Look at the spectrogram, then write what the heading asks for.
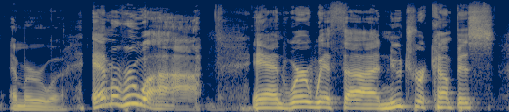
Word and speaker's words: Emeruwa: Today we've got Justin Mickle and, how do you pronounce the last name? Emeruwa.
